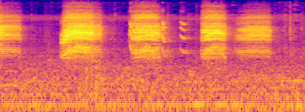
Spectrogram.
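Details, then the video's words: Harsh, raspy parrot calls, four drawn-out squawks about half a second each, spaced about a second apart, with a faint short chirp between two of them. "Parrot Chirping Sounds | Parrot calling sound"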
